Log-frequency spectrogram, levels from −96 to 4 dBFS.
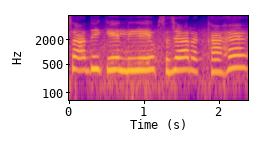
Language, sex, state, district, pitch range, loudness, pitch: Hindi, female, Haryana, Rohtak, 355-380 Hz, -12 LUFS, 365 Hz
